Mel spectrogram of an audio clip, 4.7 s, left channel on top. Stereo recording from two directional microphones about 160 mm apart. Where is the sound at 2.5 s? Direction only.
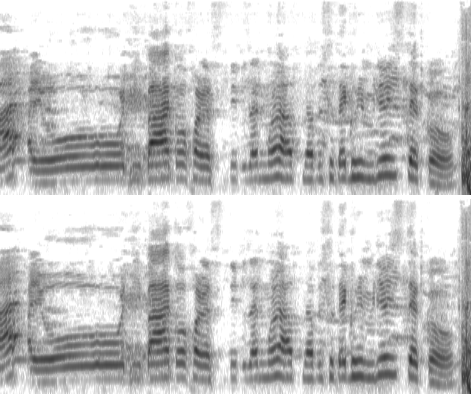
35° right (ahead or behind).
